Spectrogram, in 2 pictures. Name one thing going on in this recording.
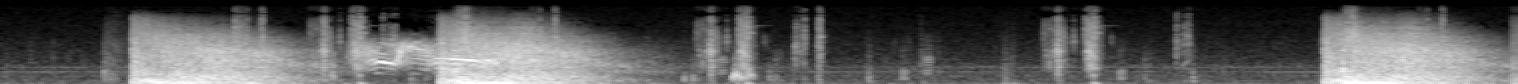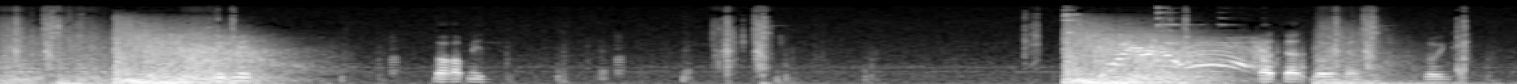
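A sniper rifle fires loud booming shots that echo away.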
